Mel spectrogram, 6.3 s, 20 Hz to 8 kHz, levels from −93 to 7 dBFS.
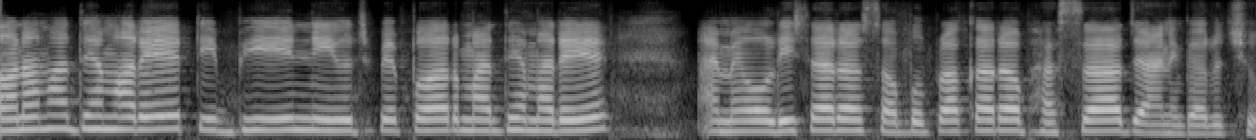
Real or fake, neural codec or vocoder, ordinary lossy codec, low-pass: fake; codec, 16 kHz, 4 kbps, X-Codec, HuBERT features, trained on LibriSpeech; none; none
